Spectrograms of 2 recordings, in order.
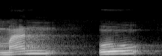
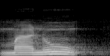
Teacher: dibaca man u dalam keadaan an-naql menjadi manu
